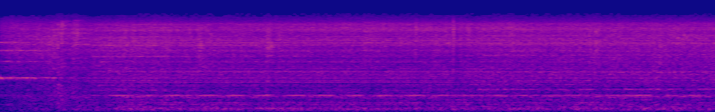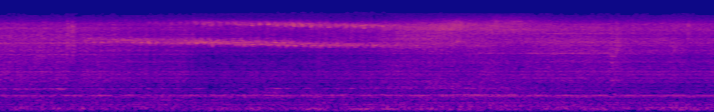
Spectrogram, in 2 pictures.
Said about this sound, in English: A Furka locomotive has been attached to the front of our train together with a restaurant car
